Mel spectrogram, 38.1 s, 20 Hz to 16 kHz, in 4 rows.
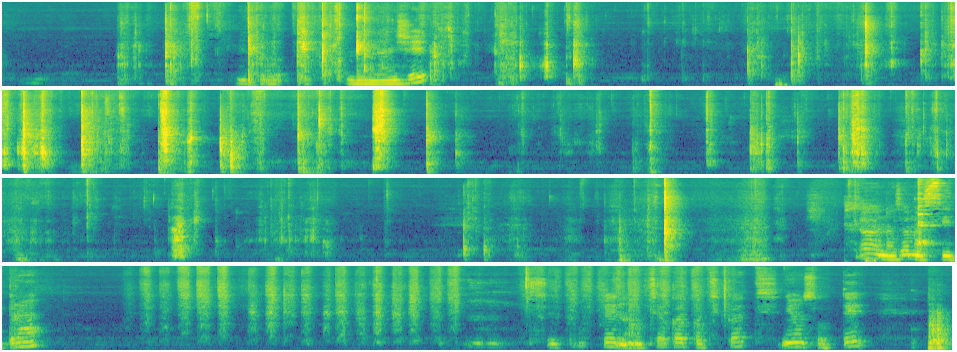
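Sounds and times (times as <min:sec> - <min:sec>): spoon stirring wet paste in bowl: 0:01.2 - 0:23.0, 0:33.8 - 0:36.1.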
